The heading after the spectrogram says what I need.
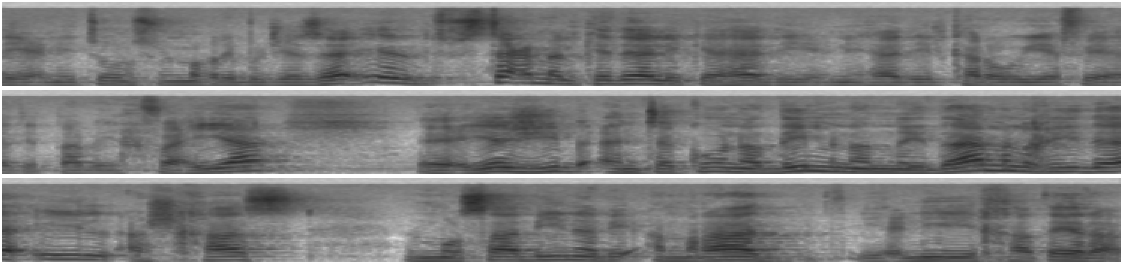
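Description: A Moroccan man teaching about food and health at a very rapid clip. His voice is dark and mellow, and he explains by running through lists item after item. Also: fairly high pitch. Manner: explains by listing items one after another. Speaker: nutrition educator. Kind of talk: informal health lecture.

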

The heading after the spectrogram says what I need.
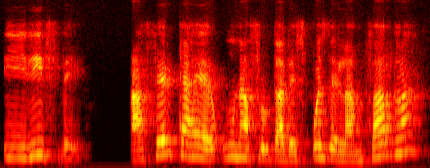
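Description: A woman hosting an interview, asking questions with lively, quick follow-ups. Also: medium pitch. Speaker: interview host. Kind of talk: conversational interview. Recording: slightly dull sound.

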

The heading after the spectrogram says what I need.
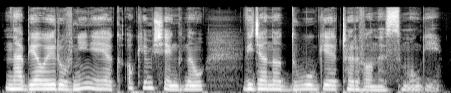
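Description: Woman reading an audiobook, low warm voice, steady and expressive, dry close mic. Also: a little slow, no room sound. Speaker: audiobook reader. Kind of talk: audiobook narration.

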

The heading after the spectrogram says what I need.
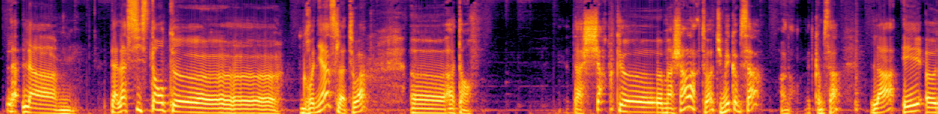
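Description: Handling devices on a casual live stream, this tech streamer jokes and rambles about phones and his plans, swearing here and there. He's very animated yet speaks slowly in a mid-range voice, leaving long pauses. Soft music plays in the background.

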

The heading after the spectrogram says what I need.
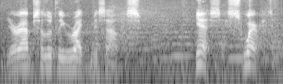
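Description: An actor playing a steady frontiersman hero who rallies his companions. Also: a little high, normal speed, music in the background, lightly acted. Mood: resolute. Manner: resolute, rallying companions. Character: bold frontiersman hero, adult man, steady.

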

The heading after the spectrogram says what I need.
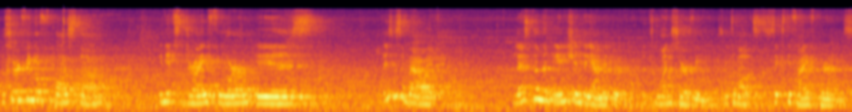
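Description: A woman's voice: a little high, takes it slowly, noisy background. A middle-aged woman from the Philippines giving a live cooking demonstration, explaining each step and chatting with the audience. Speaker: chef doing a cooking demo. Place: large indoor mall event stage. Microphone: far camera in the audience. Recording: echoey hall recorded from far off.

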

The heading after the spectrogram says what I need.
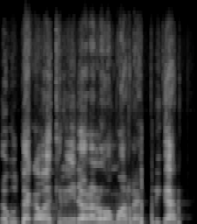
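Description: A man's voice: fairly high pitch, expressive, rapid-fire. A man teaching a live online English class, switching between Spanish and English and checking in with his students.

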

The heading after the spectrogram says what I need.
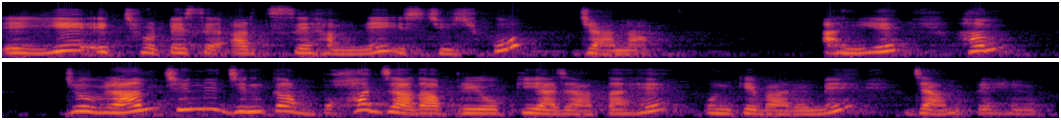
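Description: A woman's voice: pushed and bright, muffled recording, slight background noise. A woman teacher giving an online school lesson, explaining step by step, speaking directly to the children and lifting her voice on the examples. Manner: stresses key words with rising pitch on examples. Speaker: Hindi teacher.

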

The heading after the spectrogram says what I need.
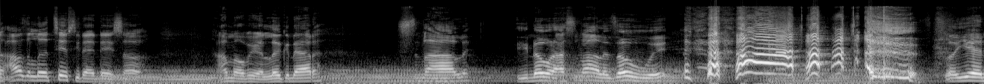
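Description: A man in a reality show confessional, talking in boastful, laid-back slang. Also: on the high side. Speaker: reality show cast member. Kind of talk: confessional interview. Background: music.

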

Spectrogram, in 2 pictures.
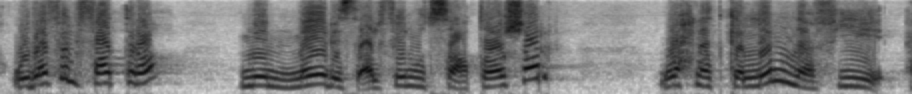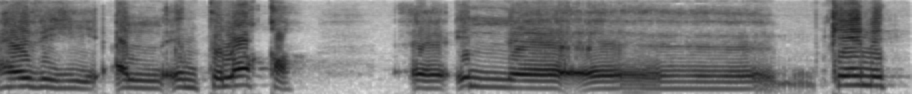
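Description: An Egyptian woman presents a current-affairs programme in a brisk, rapid delivery, her voice sitting a little high. She explains at length, pausing on long drawn-out hesitation sounds before pressing on. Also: darkish tone. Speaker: TV talk show host.

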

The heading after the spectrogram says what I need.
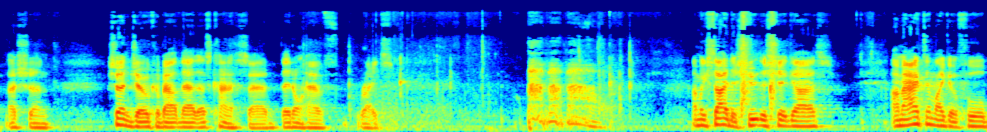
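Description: An eighteen-year-old man from the United States chatting casually on a vlog, excitable, profane and rambling. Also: on the low side, slight background noise. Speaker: vlogger.

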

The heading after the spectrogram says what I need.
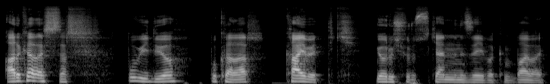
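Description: A man's voice: medium pitch, moderate pace, fairly bright tone. A young man commenting casually on opening game cases, often pleading and groaning at the results. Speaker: case-opening streamer.

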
